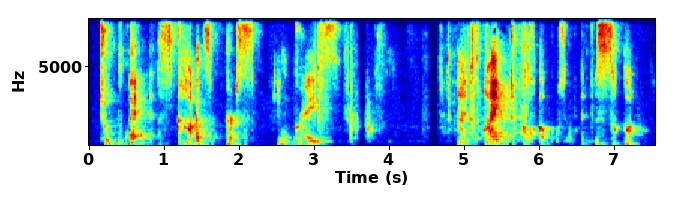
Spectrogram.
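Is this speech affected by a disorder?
Yes: spasmodic dysphonia; trouble speaking, unable to speak normally, voice produced in spasms.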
